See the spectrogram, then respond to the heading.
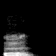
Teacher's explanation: perut bibir bawah bertemu dengan ujung gigi seri atas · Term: huruf fa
